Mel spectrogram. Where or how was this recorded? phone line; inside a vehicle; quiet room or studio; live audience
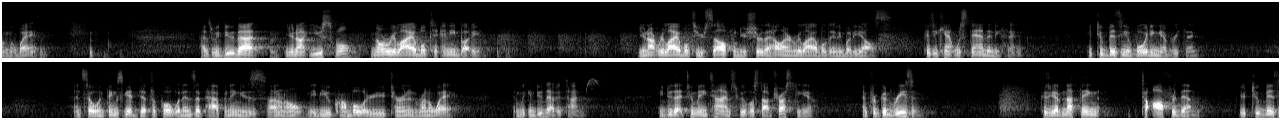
live audience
